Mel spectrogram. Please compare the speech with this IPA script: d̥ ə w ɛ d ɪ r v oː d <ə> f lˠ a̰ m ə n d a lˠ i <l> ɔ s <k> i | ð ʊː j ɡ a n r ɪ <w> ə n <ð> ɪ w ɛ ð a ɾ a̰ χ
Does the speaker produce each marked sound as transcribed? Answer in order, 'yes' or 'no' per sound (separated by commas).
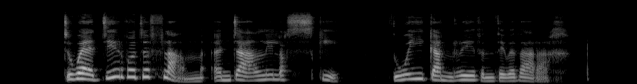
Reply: yes, yes, yes, no, yes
